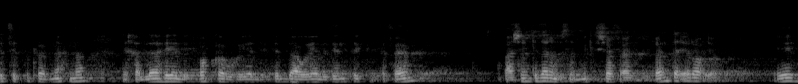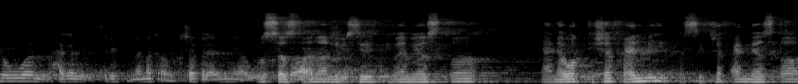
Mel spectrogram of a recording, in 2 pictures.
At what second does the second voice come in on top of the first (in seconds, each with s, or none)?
10.6 s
